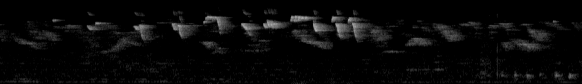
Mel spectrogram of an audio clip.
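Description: European goldfinch singing a fast, tinkling twitter of high, liquid notes and trills, several phrases per second, with no other clear sounds.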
